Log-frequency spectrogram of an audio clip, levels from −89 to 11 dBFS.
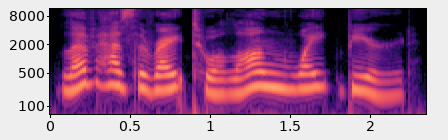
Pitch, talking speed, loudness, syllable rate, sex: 225 Hz, 230 wpm, -17 LUFS, 4.5 syllables/s, female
